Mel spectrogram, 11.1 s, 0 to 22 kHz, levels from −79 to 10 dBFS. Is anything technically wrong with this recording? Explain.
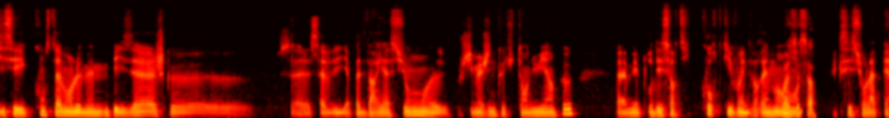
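Yes, there are several faults.

From 1.20 to 1.33 s the sound smears into a fading buzz for about 115 ms, then resumes where it stopped. This is a call audio freeze, likely from delayed packets emptying the jitter buffer.

From 1.42 to 1.44 s a brief smear replaces about 20 ms of audio. This is short concealed packet loss: the decoder extrapolated the preceding sound to cover missing data.

From 1.76 to 4.90 s the sound turns rough and muffled, worst for about 1.6 s. This is a call bitrate drop from 32 to 15 kbps, which also narrowed the bandwidth from 20 kHz to 8 kHz.

From 6.76 to 7.63 s the speech hurries at about 112% speed while the pitch stays the same. This is a jitter buffer speed-up: the receiver cut about a tenth of a second in pitch-period slices to reduce the backlog.

At 9.99 to 10.12 s and 10.36 to 10.54 s the speech dips sharply, by around 35 dB and then around 25 dB. 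This is speech suppressed in double talk, likely because the echo canceller ducked the talker while the far end spoke.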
